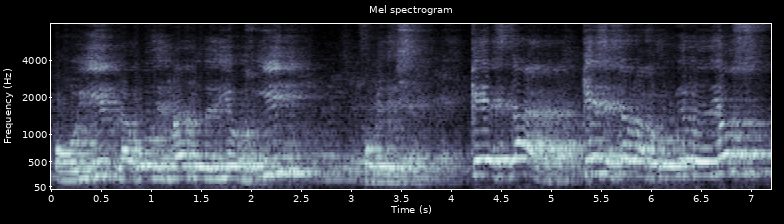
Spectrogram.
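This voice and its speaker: A man's voice: high voice, big pitch swings, takes it slowly, recorded from a distance, crowd noise. A man preaching a sermon as pastor, asking the congregation questions, repeating phrases for emphasis and prompting them to say lines back. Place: church hall. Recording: roomy church sound, voice heard from off the mic.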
